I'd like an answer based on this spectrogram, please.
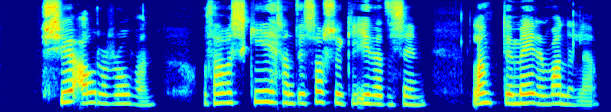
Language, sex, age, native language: Icelandic, female, 18-19, Icelandic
